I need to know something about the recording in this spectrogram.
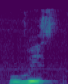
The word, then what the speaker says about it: wrist: E por fim aqui nesse slide nós temos o W, que sempre é mudo quando inicia a palavra e depois tem um R. Veja os exemplos. Rap, wreck, wrist, root e wrong.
